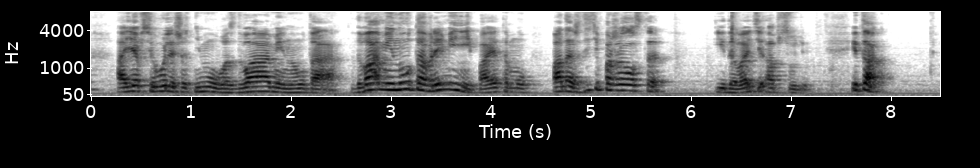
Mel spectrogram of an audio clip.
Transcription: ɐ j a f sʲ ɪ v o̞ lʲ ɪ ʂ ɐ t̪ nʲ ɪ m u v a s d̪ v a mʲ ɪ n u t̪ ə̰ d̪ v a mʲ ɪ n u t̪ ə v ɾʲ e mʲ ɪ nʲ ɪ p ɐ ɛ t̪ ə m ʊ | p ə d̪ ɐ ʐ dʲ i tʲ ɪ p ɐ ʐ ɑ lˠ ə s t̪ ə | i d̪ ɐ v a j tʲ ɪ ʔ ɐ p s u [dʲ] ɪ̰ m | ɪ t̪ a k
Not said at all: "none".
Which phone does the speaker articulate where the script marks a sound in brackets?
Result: dʲ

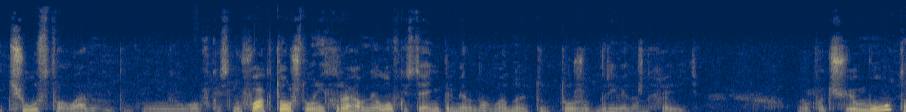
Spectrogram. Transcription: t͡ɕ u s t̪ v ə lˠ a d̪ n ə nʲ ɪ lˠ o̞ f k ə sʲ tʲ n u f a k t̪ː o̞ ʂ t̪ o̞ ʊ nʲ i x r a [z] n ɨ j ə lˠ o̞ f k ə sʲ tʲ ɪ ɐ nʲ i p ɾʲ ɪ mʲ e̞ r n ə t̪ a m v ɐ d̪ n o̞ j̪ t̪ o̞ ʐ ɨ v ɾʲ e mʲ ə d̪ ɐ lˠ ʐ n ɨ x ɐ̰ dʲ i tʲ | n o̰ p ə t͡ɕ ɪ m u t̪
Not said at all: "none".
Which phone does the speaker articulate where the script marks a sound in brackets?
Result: v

